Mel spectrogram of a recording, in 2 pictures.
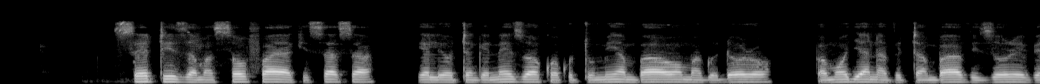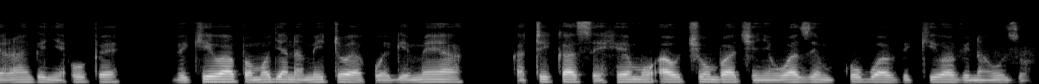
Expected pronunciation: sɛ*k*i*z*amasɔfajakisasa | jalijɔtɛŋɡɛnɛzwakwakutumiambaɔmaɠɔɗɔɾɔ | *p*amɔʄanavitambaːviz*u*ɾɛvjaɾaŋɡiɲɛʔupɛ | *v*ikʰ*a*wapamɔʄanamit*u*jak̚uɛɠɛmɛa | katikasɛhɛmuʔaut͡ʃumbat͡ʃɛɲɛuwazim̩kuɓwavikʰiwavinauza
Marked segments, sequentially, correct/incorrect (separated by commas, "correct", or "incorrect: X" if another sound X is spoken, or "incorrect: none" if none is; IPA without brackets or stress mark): incorrect: t, correct, correct, correct, correct, incorrect: i, incorrect: ɔ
